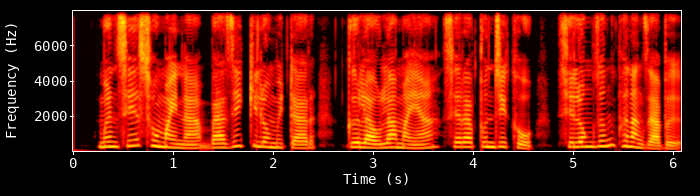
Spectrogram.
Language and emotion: Bodo, neutral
